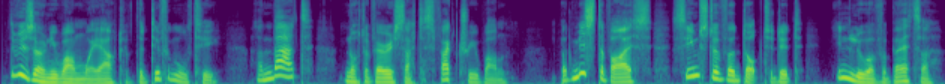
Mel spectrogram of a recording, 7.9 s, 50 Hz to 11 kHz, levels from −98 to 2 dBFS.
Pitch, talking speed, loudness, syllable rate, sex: 150 Hz, 220 wpm, -20 LUFS, 6.8 syllables/s, male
